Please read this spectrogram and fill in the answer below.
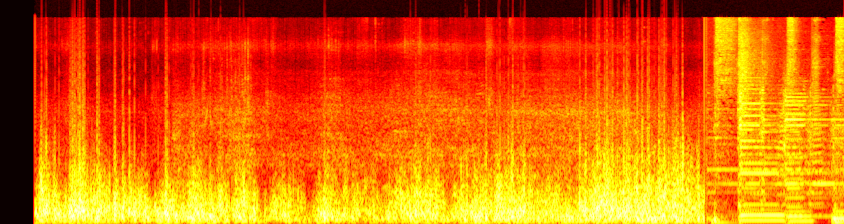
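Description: Loud wind buffeting the phone's microphone: a rough, fluctuating noise with no steady pitch, starting just after a brief dead-silent gap. Background guitar music comes back in about seven seconds in.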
